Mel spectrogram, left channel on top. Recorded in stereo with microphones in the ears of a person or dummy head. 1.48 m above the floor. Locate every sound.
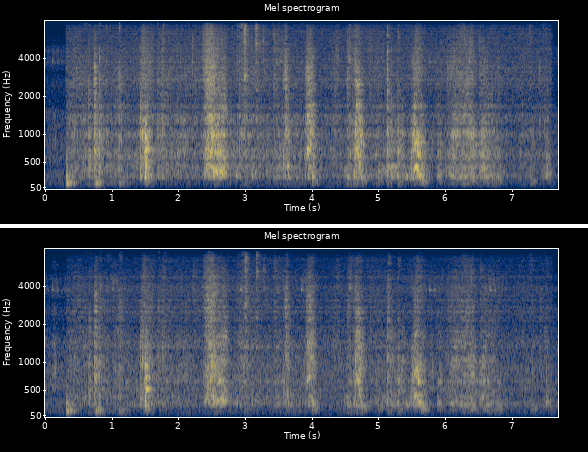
0.3 s a zipper: 80° left, 0.9 m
